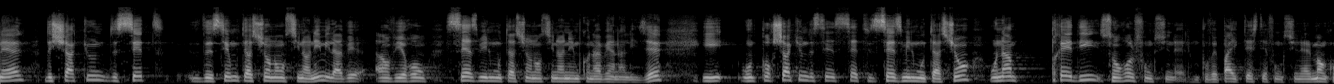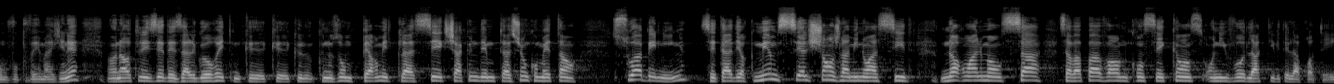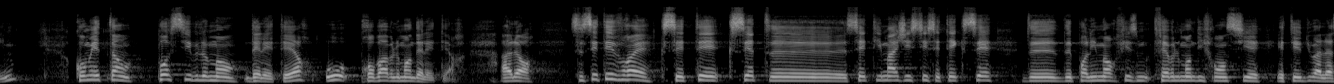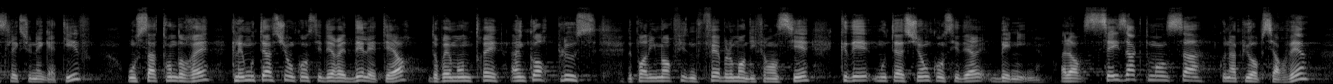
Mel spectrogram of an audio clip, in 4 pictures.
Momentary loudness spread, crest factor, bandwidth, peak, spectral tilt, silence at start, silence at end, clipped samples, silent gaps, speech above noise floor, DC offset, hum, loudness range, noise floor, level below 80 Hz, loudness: 11 LU; 20 dB; 15.5 kHz; -8 dBFS; -2.5 dB/octave; 0 s; 0.2 s; under 0.1%; none; 24 dB; under 0.1%; none; 5 LU; -53 dBFS; -82 dBFS; -28 LUFS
